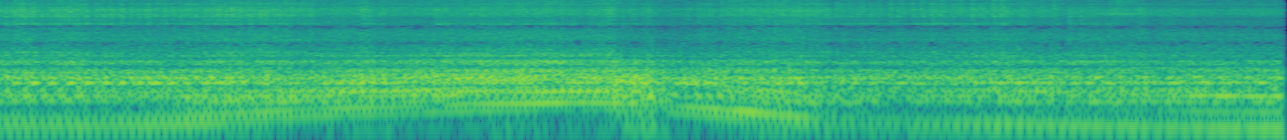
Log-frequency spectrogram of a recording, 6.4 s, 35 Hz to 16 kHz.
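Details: Chevrolet Camaro SS V8 idling then blipped: faint metallic rattle over the rumble; touching the exhaust valve showed no vibration, owner guesses the AFM valve; source unconfirmed, going to dealer.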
